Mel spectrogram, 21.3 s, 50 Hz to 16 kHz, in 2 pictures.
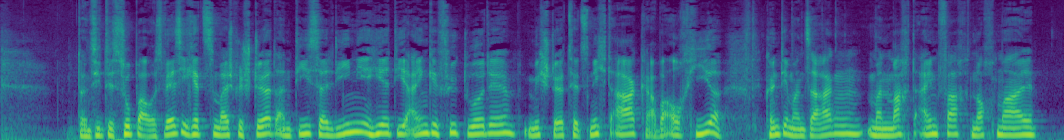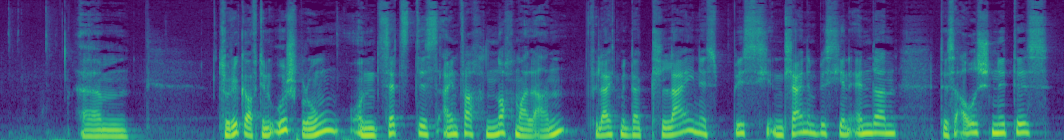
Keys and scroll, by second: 7.6 super+z, 8.0 super+z, 8.4 super+z, 14.1 c.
